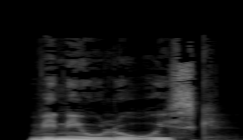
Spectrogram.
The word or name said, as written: venerologisk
